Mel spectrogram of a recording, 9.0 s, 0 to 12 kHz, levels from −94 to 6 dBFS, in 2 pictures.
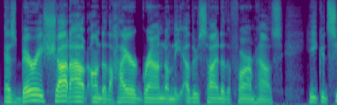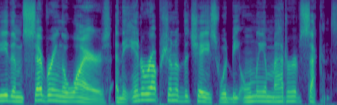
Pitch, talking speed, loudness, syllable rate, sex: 130 Hz, 235 wpm, -21 LUFS, 5.9 syllables/s, male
